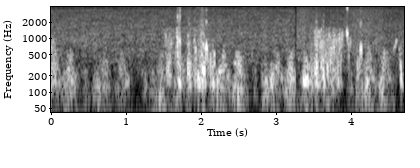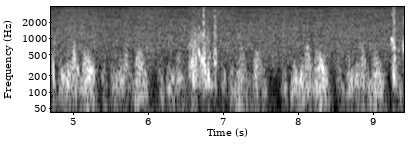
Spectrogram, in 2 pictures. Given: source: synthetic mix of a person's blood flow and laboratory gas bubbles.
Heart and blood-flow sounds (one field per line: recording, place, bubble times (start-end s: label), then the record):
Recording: Doppler ultrasound of blood flow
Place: precordium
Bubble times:
0.00-0.13 s: bubbles
1.51-2.23 s: bubbles
3.33-4.18 s: bubbles
4.42-4.45 s: bubbles
4.57-4.79 s: bubbles
6.54-6.93 s: bubbles
9.23-9.43 s: bubbles
From the record:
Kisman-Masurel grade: 223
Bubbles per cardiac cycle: several, 3 to 8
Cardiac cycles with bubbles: 10 to 50%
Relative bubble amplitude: loud (0.450 to 0.775)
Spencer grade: 2 (many but less than half of the cardiac periods contain bubble signals, singularly or in groups)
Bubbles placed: anywhere in the cardiac cycle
